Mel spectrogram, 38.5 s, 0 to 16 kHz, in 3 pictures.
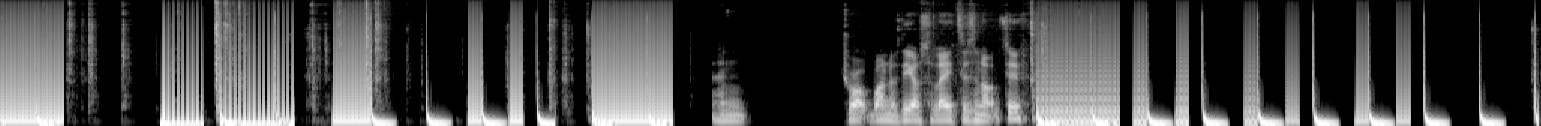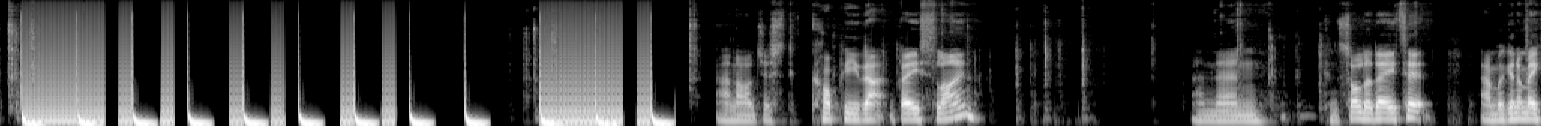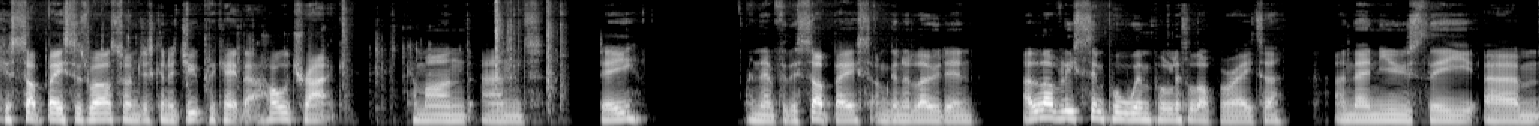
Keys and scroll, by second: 1.2 shift+Down, 1.7 shift+space, 2.7 shift+Up, 3.0 shift+space, 4.2 shift+Tab, 4.5 shift+space, 8.5 space, 12.7 space, 17.0 space, 18.4 space, 20.0 super+j, 21.2 super+d, 22.6 shift+super+d, 23.8 shift+super+j, 26.5 super+d, 28.2 super+Left, 28.5-29.6 typing, 38.4 space.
